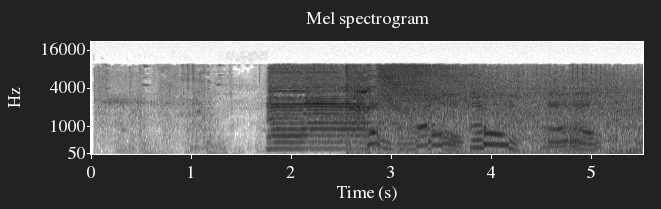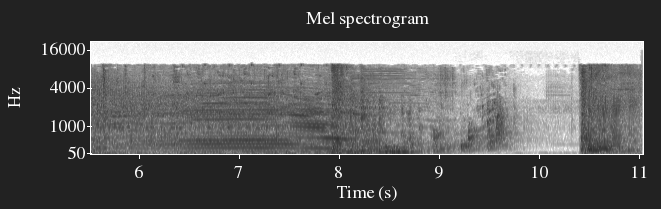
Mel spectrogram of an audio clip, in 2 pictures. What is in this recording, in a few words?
tractor tippin; Cars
